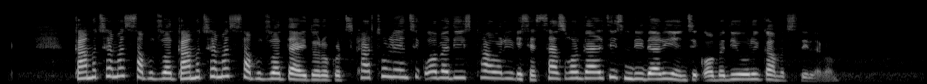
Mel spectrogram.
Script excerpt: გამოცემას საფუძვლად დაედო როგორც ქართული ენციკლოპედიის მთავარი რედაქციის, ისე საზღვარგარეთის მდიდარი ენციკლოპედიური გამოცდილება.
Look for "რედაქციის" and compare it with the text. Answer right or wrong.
wrong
